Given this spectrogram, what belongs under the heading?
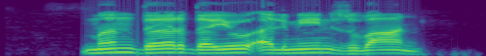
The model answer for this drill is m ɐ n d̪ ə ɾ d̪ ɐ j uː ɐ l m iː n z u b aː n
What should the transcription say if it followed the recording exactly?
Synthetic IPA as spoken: m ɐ n d̪ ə ɾ d̪ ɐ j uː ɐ l m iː n z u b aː n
